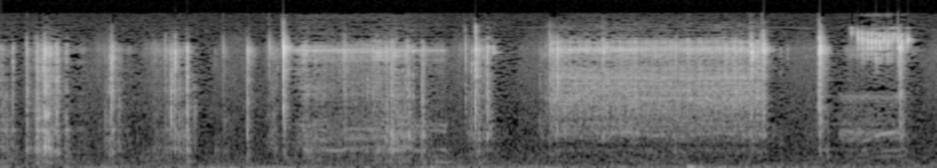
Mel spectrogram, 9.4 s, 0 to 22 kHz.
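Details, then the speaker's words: NEC SuperBeta HiFi VCR VC-N65EU, after the loading-cycle switch was adjusted and oil was cleaned off the slipping cassette housing belt with alcohol: light clicks and motor whirs as the tape threads, then an even run. Plays normally, though the drum servo speed problem remains. "now we can hit play and it's playing good now"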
